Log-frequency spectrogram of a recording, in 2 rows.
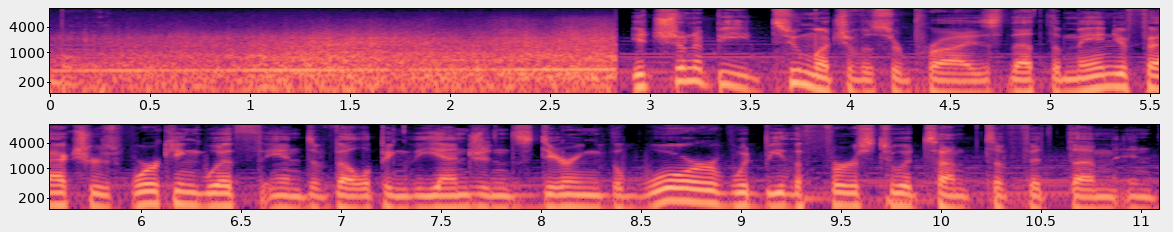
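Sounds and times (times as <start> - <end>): gas turbine engine whine: 0.0 - 2.9.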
